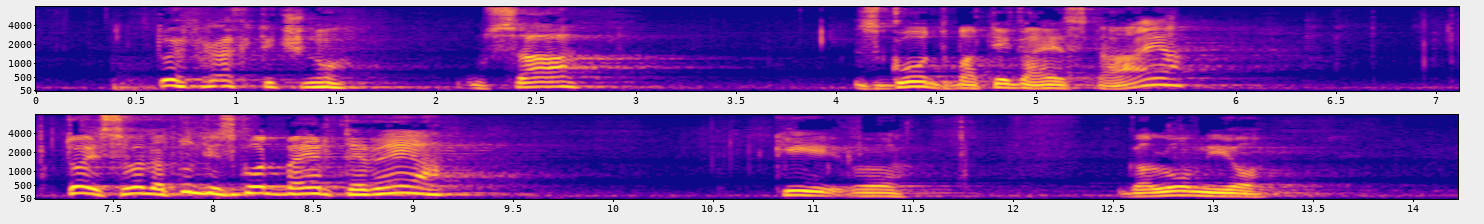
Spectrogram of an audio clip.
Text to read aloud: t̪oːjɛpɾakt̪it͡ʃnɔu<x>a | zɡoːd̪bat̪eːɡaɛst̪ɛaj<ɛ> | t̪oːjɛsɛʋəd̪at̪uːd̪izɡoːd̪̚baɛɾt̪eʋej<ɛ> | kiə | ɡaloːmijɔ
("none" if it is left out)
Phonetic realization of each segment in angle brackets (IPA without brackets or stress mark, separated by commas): s, a, a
